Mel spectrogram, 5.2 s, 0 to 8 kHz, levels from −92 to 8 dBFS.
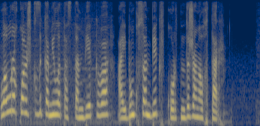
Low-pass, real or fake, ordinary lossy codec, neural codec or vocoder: none; real; none; none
